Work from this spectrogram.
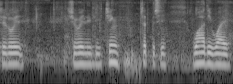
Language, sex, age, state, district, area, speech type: Manipuri, male, 18-30, Manipur, Chandel, rural, spontaneous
